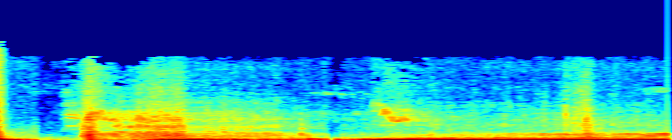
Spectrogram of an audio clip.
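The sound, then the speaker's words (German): A car engine revs and pulls away, a steady loud rumble that drones on after a brief dip near the middle, with no voices. “Adams, fahren Sie zum Hotel zurück.”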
